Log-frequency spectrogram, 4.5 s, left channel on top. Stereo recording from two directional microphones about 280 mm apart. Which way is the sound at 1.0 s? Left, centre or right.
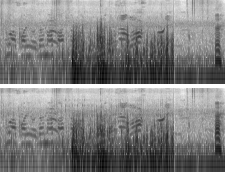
Centre.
